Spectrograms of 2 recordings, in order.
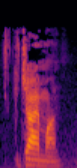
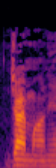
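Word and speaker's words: Djimon: Like, Jimon Hatsu from, is that how you say his name? – Jaimon. – Jaimon Hatsu? – Jaimon, yeah.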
